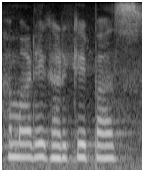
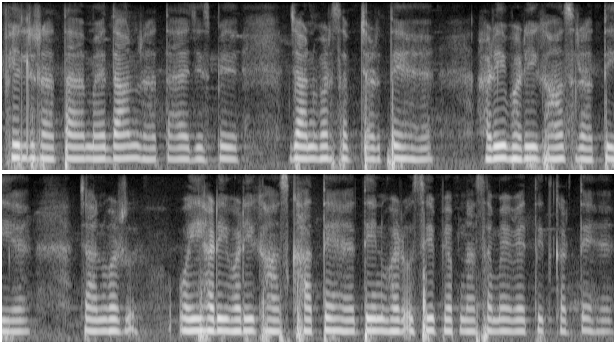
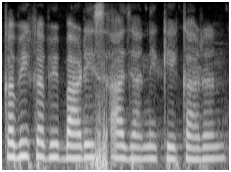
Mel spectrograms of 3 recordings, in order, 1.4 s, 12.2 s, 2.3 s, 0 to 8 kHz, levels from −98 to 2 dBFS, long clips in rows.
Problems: constant background noise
